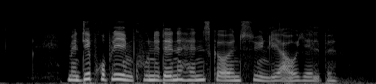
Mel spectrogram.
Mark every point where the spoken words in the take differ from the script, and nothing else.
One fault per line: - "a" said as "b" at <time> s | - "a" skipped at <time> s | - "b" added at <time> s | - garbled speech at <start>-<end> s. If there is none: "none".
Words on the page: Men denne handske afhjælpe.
- "det problem kunne" added at 0.8 s
- "øjensynlig" added at 2.2 s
